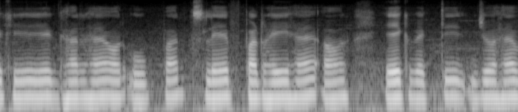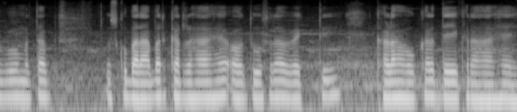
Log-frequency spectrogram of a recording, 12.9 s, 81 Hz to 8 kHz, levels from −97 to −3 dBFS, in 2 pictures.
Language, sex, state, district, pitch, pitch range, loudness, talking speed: Hindi, male, Uttar Pradesh, Jyotiba Phule Nagar, 145 Hz, 140-145 Hz, -25 LUFS, 145 wpm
